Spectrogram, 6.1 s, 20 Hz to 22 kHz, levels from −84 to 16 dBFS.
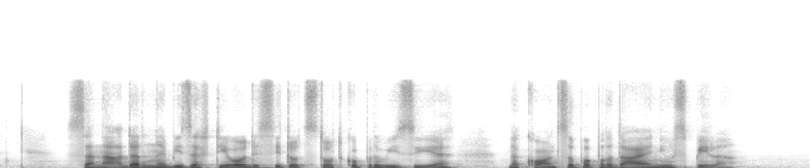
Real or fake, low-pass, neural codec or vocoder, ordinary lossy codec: fake; none; codec, 24 kHz, 1.2 kbps, DualCodec; none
